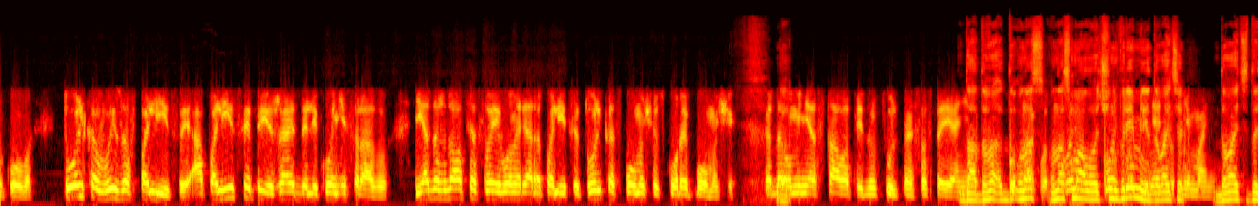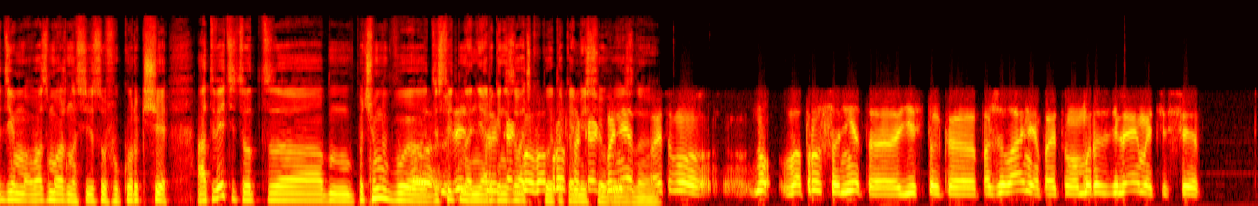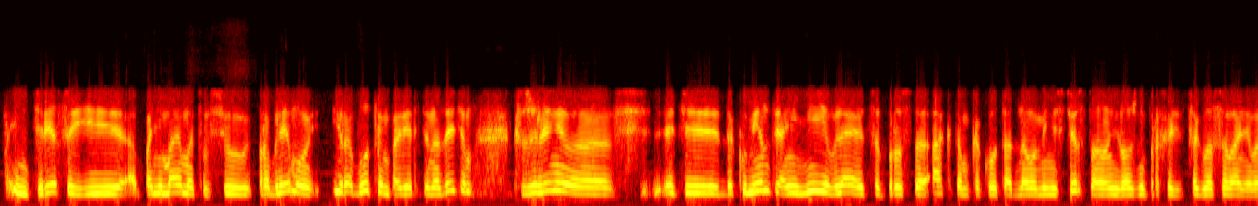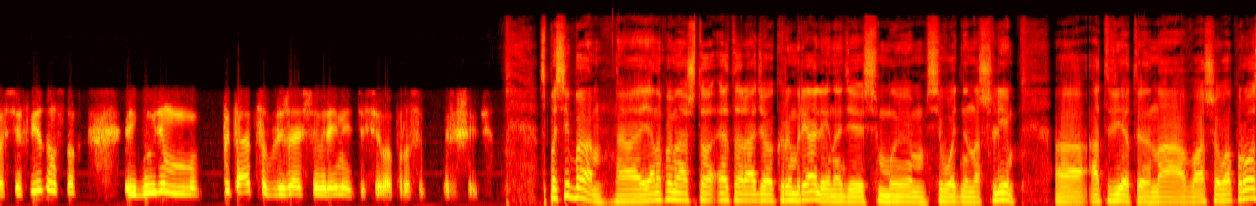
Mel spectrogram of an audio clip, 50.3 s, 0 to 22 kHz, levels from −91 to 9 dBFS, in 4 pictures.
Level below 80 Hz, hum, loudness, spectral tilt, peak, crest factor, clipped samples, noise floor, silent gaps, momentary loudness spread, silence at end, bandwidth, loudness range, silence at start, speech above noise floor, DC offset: -52 dBFS; none; -18 LUFS; -5.5 dB/octave; -4 dBFS; 14 dB; under 0.1%; -56 dBFS; none; 6 LU; 0 s; 16 kHz; 2 LU; 0 s; 39 dB; under 0.1%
